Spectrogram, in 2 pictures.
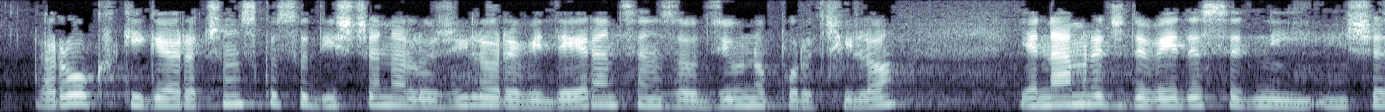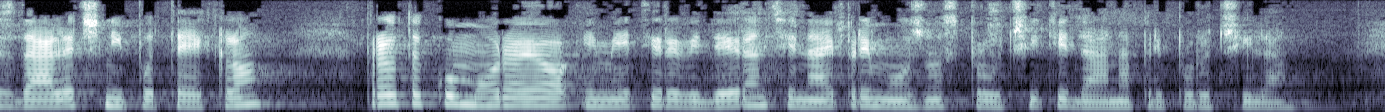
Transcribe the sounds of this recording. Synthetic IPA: ɾoːkːiɡajɛɾat͡ʃuːnskɔsɔd̪iːʃt͡ʃɛnalɔʒilɔɾɛʋid̪eːɾant̪sɛmzaɔd̪ziwnɔpɔɾɔt͡ʃiːlɔ | jɛnamɾɛd͡ʒd̪ɛʋeːd̪ɛsɛt̪̚d̪niːnʃɛzd̪aːlɛt͡ʃnipɔt̪ɛːklɔ | pɾawt̪akoːmoːɾajɔʔimeːt̪iɾɛʋid̪eːɾant̪sinajpɾɛjmoːʒnɔst̪̚pɾɛut͡ʃit̪id̪aːnapɾipɔɾɔt͡ʃiːla

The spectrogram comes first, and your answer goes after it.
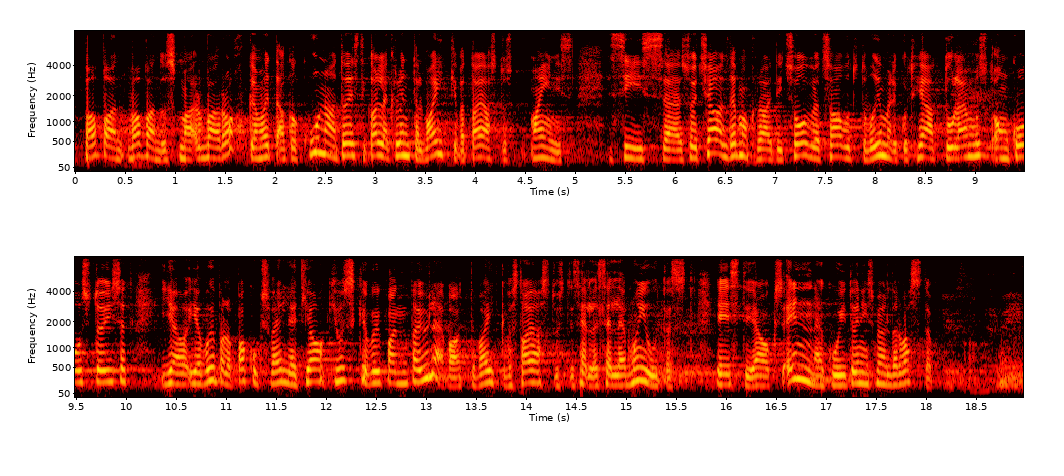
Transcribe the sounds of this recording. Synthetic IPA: vɑbɑvɑbɑnd̪usmɑrvɑɾo̞hke̞mvɤt̪ːˑɑɑɡ̥ɑkunɑt̪ɤest̪ikɑlːekrynt̪ːˑɑlvɑjkːˑivɑt̪ːˑɑjɑst̪ust̪̚mɑjnis | siːsso̞t̪ʲsiɑːld̪e̞mo̞krɑːt̪ʲid̪̥so̞ːvivɑd̪sɑːvut̪ːˑɑ̥d̪ɑvɤjmɑlikˑult̪heɑd̪̥̚t̪ːule̞must̪o̞nko̞ːst̪ø̞jse̞d̪̥ | jɑjɑvɤjbo̞lːɑpɑkːˑuksvælʲjɑet̪ːˑjɑːkjuskivɤjb̥ɑnd̪̥ɑylɛvɑːt̪ːˑe̞vɑjkːˑivɑst̪ɑjɑst̪ust̪jɑse̞lːese̞lːemɤjud̪est̪e̞ːst̪ijɑokse̞nːekujt̪ɤnʲismø̞ːld̪erɾvɑst̪ɑb̥

